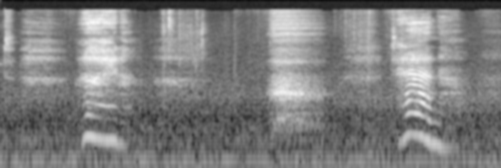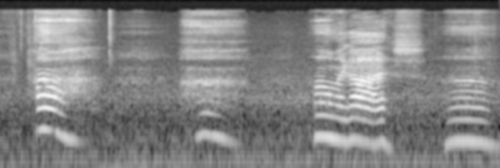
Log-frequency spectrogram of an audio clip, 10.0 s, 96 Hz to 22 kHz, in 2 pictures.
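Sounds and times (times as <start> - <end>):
steady low hum: 0.0 - 10.0
woman breathing hard: 0.1 - 3.9.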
